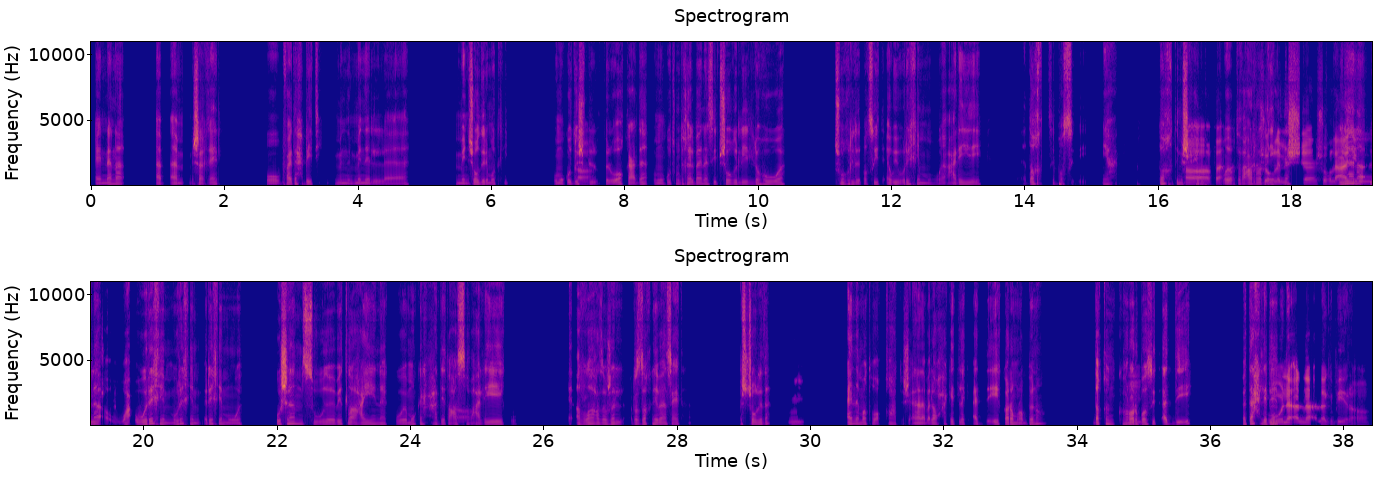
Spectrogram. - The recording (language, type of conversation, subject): Arabic, podcast, إيه قرار بسيط أخدته وطلع منه نتيجة كبيرة؟
- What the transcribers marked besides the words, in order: in English: "remotely"; other background noise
